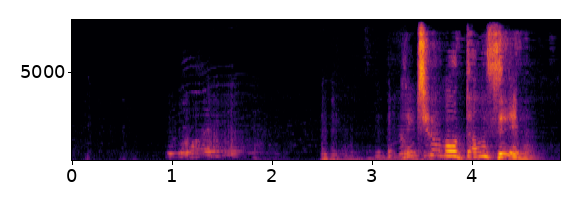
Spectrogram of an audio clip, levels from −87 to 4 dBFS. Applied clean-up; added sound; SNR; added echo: neural mask model DeepFilterNet 3.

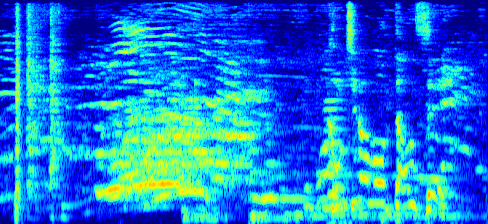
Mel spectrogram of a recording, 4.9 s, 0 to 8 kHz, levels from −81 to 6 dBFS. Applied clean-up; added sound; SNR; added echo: classical method WPE with log-MMSE.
